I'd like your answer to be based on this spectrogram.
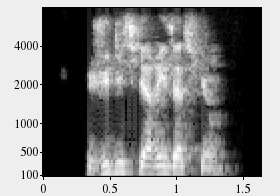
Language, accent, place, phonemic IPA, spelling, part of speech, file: French, France, Lyon, /ʒy.di.sja.ʁi.za.sjɔ̃/, judiciarisation, noun, LL-Q150 (fra)-judiciarisation.wav
- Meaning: judicialization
